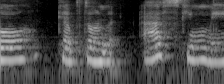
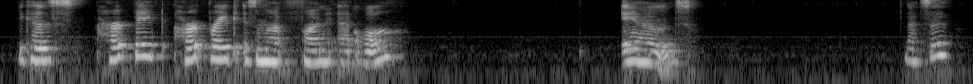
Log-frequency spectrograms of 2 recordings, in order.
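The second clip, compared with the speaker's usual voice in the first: fighting back tears, voice near crying. Finishing a heartbreak story video for viewers while holding back tears. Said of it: "I'm honestly holding back so many tears right now".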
